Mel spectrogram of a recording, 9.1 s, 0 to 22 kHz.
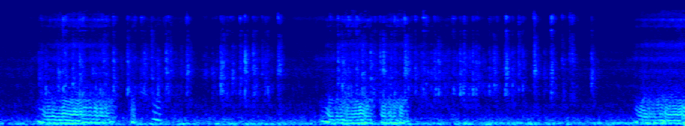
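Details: Senior Boston Terrier Lulu, aged 15, snores while sleeping: three rattling, throaty breaths, each about a second long and spaced several seconds apart, with light tapping and a low hum behind.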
